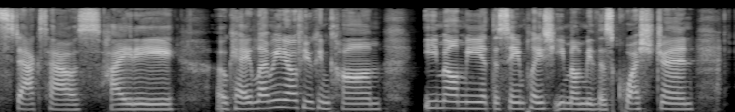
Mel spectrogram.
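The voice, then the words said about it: Congested voice from a cold. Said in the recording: “I've got a little bit of a cold,”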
